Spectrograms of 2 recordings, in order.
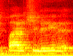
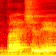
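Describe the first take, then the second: First: The word starts with the syllable 'par'. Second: The word starts with the cluster 'pra'. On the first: "em vez de partilheira" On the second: "como se diz em prateleira"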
